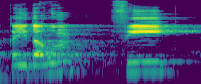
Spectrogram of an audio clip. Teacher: یعنی میم کو ظاہر کر کے بغیر غنہ کے جلدی پڑھا جائے گا۔ کیدہم فی، یا مدہ ہے، کھینچ کے پڑھی جائے گی۔ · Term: اظہار شفوی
